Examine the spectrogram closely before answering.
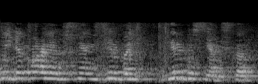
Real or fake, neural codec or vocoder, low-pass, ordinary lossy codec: fake; codec, 44.1 kHz, 3.4 kbps, Pupu-Codec; 7.2 kHz; Opus, 64 kbps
